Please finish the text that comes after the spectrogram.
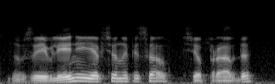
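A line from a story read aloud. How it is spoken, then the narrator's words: Dry. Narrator (Russian): сухо ответил Взоров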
